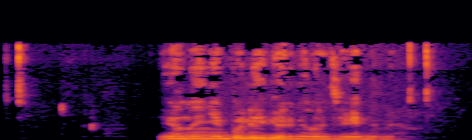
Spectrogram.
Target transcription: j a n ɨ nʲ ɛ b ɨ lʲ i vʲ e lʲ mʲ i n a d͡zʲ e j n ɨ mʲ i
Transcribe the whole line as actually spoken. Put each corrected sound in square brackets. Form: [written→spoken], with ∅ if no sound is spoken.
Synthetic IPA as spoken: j a n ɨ nʲ ɛ b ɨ lʲ i vʲ e lʲ mʲ i n a d͡zʲ e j n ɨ mʲ i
